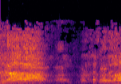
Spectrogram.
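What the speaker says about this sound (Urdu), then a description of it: "نعرے تکبیر، نعرے رسالت، نعرے تحقیق، نعرے غوثیہ" Crowd at a religious gathering loudly chanting slogans in unison, a dense roar of many voices that dips briefly and then swells again.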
